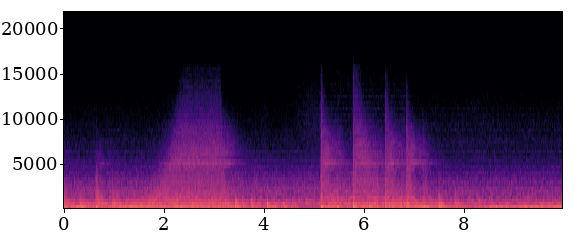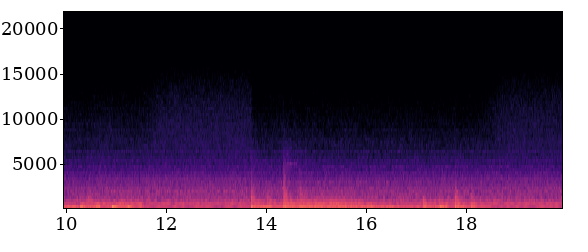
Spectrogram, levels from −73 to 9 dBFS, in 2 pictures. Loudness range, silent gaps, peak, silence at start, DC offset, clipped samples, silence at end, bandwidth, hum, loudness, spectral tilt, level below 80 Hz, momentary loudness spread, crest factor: 3 LU; none; -4 dBFS; 0 s; under 0.1%; under 0.1%; 0 s; 13.5 kHz; none; -21 LUFS; -6.5 dB/octave; -40 dBFS; 8 LU; 18 dB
